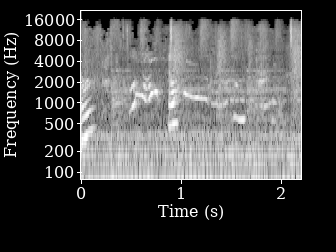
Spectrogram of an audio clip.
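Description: A young child's brief, high-pitched wavering vocal sounds about half a second to a second in, over a steady background music bed.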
